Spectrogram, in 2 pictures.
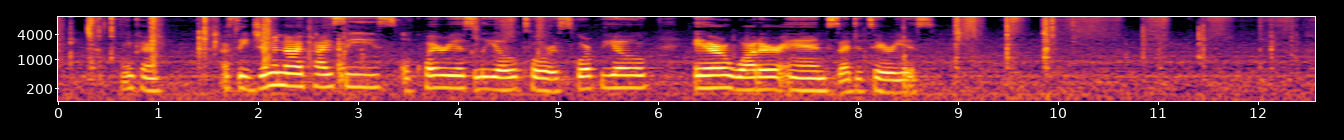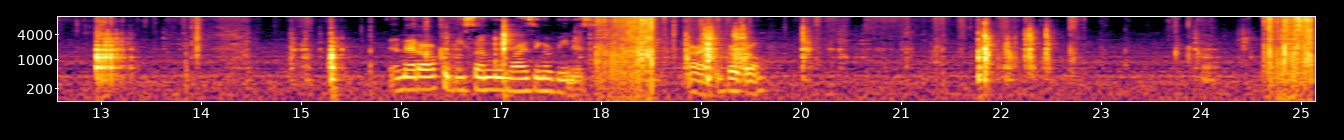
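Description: Cards tap and slide on a table.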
